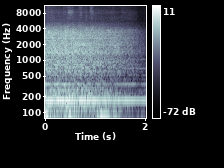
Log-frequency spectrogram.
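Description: Car cabin noise mixed with background music, with a steady low hum underneath, fading out toward the end.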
